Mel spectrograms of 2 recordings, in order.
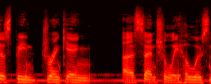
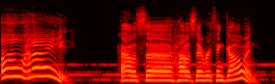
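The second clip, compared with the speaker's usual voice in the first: high, bright-pitched voice. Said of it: "And Dan looks up and says".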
